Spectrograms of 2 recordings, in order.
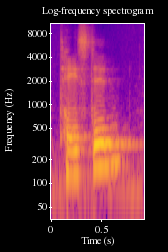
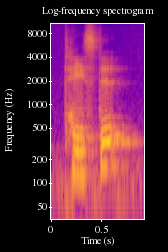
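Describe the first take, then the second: First: "tasted" ending in a voiced d; final D. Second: "Taste it" ending in a voiceless t; final T. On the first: Teacher compares for students, final d sound. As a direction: keep the voice going into the d of "tasted". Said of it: "there is d". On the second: Teacher compares for students, final t sound. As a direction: stop "it" short on a crisp t. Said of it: "here we have a T sound". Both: Shown as a demonstration.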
